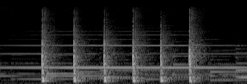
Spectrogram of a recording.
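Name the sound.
knocking on a door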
